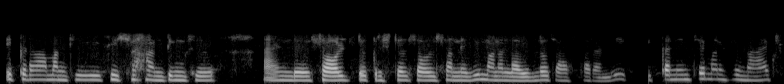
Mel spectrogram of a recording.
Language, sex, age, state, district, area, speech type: Telugu, female, 18-30, Telangana, Mancherial, rural, conversation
